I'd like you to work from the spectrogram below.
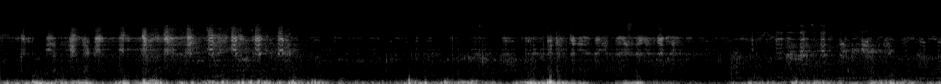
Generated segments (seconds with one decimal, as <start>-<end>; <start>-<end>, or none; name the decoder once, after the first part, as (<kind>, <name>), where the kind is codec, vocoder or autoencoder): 0.0-1.9 (codec, SNAC); 3.2-7.3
